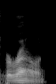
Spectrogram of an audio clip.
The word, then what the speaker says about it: Barone: It is Barone, right? I usually said Baroon, but sorry. That's actually the cases of a place where the pronunciation is very inconsistent. Okay, it's just a matter of what kind of looks cool. I would have gone for an Italian Barone.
